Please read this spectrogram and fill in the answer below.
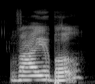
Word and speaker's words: viable: Starting with the first syllable, which is also the stressed syllable, vi, it has a diphthong sound, I. Okay? And then followed by a schwa sound, and then ends with bal, which also has a schwa sound in the middle.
